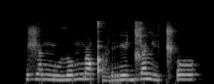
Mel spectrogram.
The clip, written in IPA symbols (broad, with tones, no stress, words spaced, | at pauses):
ʒɐ˧ŋ͡mu˨ ðo˦ŋ͡mu˦ qʼe̤˨re˧d͡ʑɐ˦li˨ t͡ʃʼo˧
